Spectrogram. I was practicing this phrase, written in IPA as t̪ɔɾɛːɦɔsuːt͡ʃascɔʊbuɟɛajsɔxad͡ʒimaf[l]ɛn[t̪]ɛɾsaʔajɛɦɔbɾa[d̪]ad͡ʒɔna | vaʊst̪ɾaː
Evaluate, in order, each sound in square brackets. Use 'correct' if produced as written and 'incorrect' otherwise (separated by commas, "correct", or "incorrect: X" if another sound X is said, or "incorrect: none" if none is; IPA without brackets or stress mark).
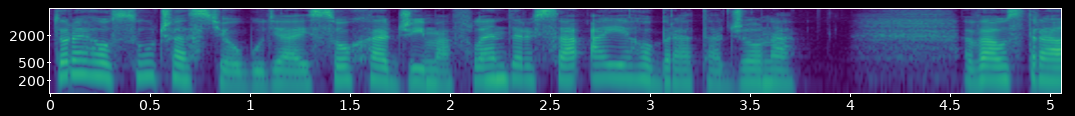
correct, incorrect: d̪, incorrect: t̪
